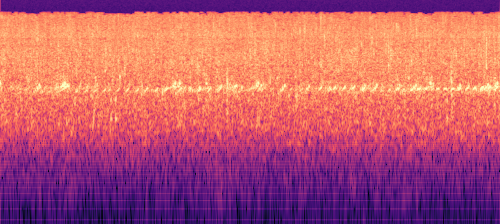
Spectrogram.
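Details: Kajika frogs calling in a clear stream, their voices likened to birds or insects: a thin, high, whistled note sounds again and again, partly masked by the steady broadband rush of flowing water.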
